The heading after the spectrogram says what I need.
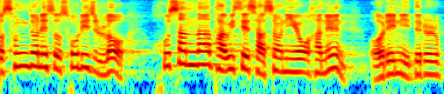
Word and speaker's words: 호산나: 호산나가이 원래 호시안나라는 발음입니다. 구약의 호세아와 같은 발음이에요.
